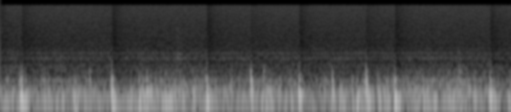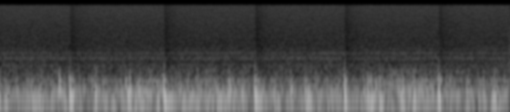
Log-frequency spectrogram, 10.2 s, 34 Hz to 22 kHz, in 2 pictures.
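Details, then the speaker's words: Real heart sounds heard through the bell of an MDF ProCardial cardiology stethoscope by a general practitioner: steady, regular low thumping at about 65 beats a minute, normal heart sounds. "So now let's take a listen to the heart sound with the bell of the stethoscope."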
